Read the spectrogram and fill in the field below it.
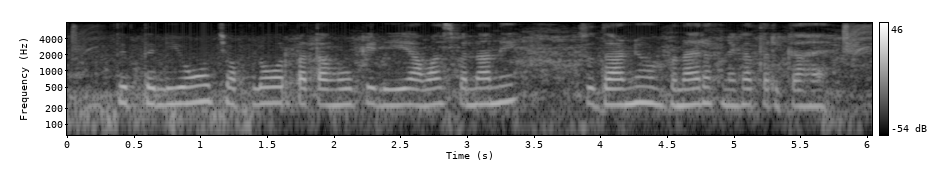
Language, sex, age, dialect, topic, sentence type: Hindi, female, 25-30, Marwari Dhudhari, agriculture, statement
